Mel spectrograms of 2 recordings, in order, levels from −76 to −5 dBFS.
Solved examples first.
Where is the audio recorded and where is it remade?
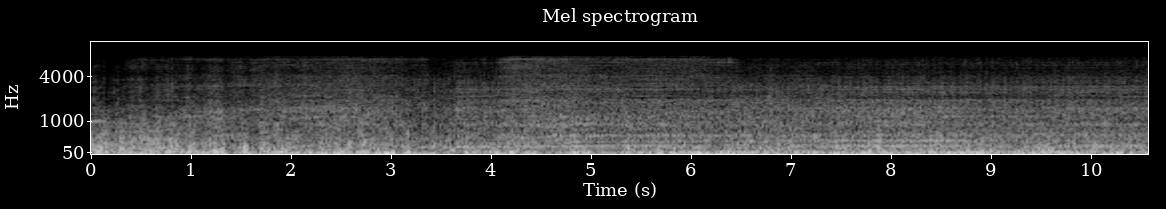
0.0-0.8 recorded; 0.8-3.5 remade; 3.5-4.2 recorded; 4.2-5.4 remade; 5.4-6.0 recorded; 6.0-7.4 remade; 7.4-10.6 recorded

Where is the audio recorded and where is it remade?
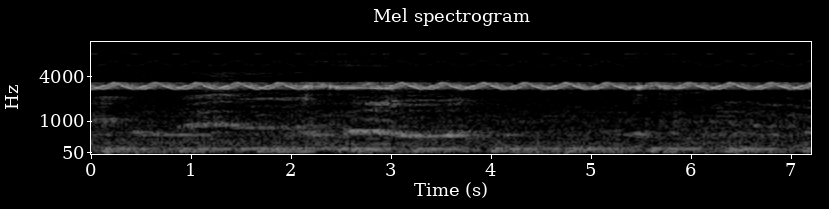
0.0-2.1 recorded; 2.1-3.0 remade; 3.0-5.4 recorded; 5.4-5.9 remade; 5.9-7.2 recorded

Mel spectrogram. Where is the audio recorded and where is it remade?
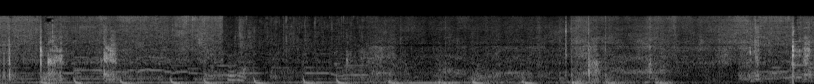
0.0-3.7 recorded; 3.7-7.5 remade; 7.5-8.1 recorded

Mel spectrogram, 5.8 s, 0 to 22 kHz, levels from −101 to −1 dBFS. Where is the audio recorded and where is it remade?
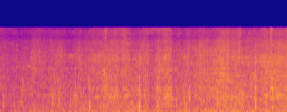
0.0-4.3 recorded; 4.3-5.3 remade; 5.3-5.8 recorded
